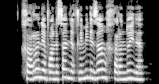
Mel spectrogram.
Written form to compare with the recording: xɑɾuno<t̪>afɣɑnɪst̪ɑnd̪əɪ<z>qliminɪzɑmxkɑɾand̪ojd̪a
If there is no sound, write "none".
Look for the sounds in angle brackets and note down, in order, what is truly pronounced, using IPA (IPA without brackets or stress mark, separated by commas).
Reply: d̪, none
